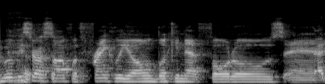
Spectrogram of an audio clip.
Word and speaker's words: Leone: Now, do you like Leone or Leone? Sorry, it is Leone, isn't it? My apologies. I don't know. Don't they pronounce it both ways? Yeah, that's true. I think Leone sounds more Italian, you know.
